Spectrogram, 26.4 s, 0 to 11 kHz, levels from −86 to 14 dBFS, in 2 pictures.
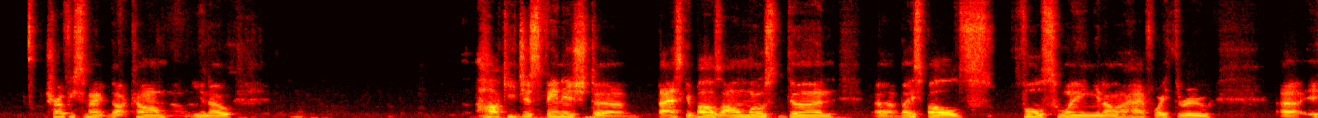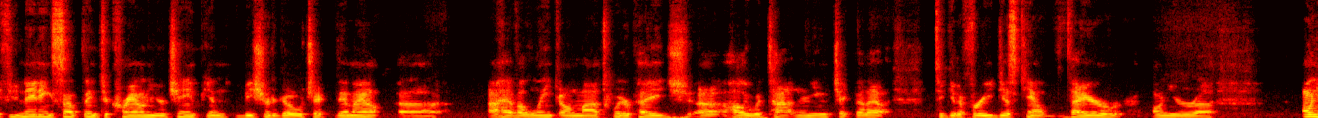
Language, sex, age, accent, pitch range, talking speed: English, male, 30-49, American, 130-150 Hz, 135 wpm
